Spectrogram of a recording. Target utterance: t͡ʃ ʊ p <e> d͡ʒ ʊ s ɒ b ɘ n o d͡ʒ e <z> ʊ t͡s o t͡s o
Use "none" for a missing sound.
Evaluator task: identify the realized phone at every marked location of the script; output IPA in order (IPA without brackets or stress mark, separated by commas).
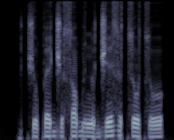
ɛ, z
